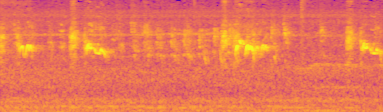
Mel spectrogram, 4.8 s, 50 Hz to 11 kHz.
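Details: Sooty-headed Bulbul young at Khao Yoi, Phetchaburi, Thailand, June 2020: a series of four short scratchy chirps at irregular intervals of about a second, the third louder and buzzier.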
